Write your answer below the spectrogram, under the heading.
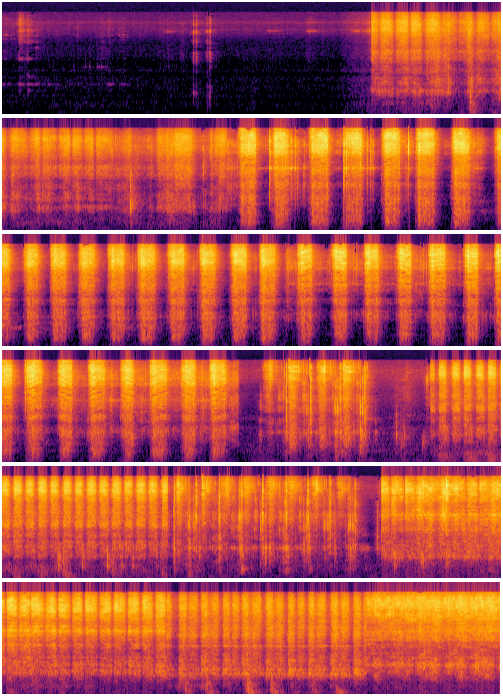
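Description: Hand wet-sanding of an oiler's grey-coated sheet-metal can with a small piece of sandpaper: quick back-and-forth rubbing strokes, about three a second, that become denser and more continuous in the second half. It is nearly silent for the first few seconds.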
